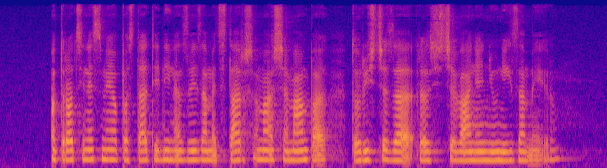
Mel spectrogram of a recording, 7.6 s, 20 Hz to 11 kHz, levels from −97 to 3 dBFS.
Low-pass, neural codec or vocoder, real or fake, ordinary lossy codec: 9.9 kHz; none; real; AAC, 48 kbps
